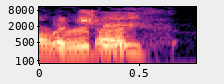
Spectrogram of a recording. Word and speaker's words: RWBY: Oh, Ruby? – Is that how it's pronounced? – And that's how I've been told it's pronounced, yeah.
